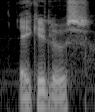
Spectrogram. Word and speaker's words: Eguiluz: If you are not subscribed, my YouTube channel is my name, Daniel Aguiluz. My last name is a little tricky, but it's spelled E-G-U-I-L-U-Z.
